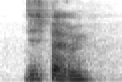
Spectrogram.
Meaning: third-person singular imperfect subjunctive of disparaître
- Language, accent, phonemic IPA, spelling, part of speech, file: French, Canada, /dis.pa.ʁy/, disparût, verb, LL-Q150 (fra)-disparût.wav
